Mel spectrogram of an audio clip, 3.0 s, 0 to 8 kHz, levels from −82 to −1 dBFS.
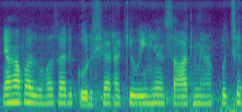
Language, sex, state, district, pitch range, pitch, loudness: Hindi, male, Madhya Pradesh, Umaria, 160-170 Hz, 165 Hz, -18 LUFS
